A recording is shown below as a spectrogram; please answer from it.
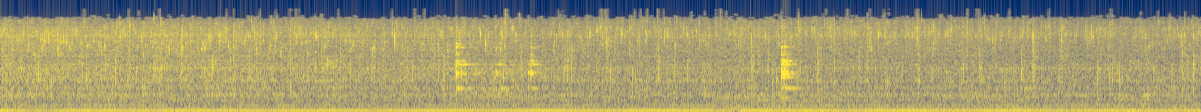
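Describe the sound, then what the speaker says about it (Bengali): Onion, garlic and dried chili sizzle in hot oil for a tempering, a steady soft frying hiss with a few brief clinks of stirring, quiet and close. "এখন এই বাগারের জন্য আমি পেঁয়াজ, রসুন আর আপনার শুকনো মরিচ নিয়েছি"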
